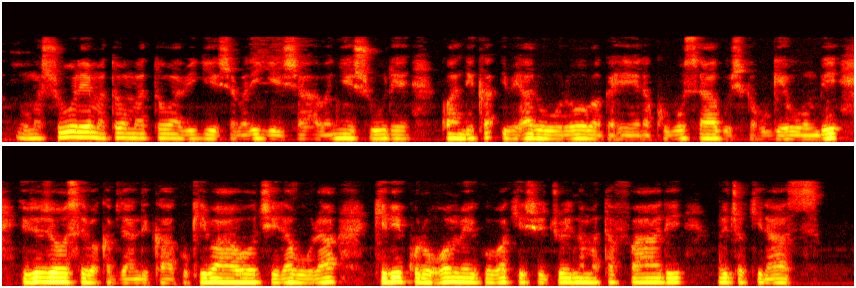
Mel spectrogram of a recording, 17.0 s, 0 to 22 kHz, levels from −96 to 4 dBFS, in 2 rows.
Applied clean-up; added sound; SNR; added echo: none; none; none; none.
